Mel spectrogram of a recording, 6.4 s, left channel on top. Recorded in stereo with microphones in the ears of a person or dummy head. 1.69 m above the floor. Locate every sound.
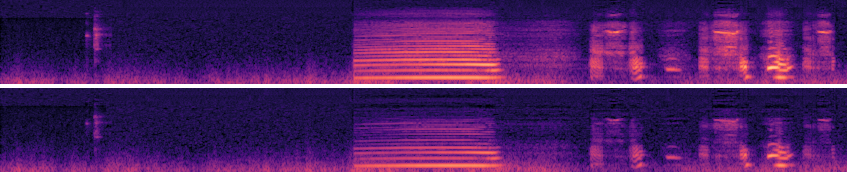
0.6 s a clink: 35° left (ahead or behind)
2.6 s a shout: 65° left (ahead or behind)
